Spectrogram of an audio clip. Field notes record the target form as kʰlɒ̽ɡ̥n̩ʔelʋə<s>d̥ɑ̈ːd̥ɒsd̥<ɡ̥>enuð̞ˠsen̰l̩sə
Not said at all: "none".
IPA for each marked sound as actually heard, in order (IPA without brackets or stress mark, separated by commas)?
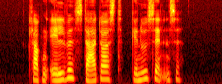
s, ɡ̥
